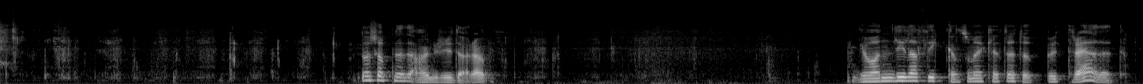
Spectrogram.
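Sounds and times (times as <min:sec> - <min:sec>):
biting into an apple: 0:00.0 - 0:03.6
speech: 0:03.6 - 0:05.1, 0:08.6 - 0:11.3.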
